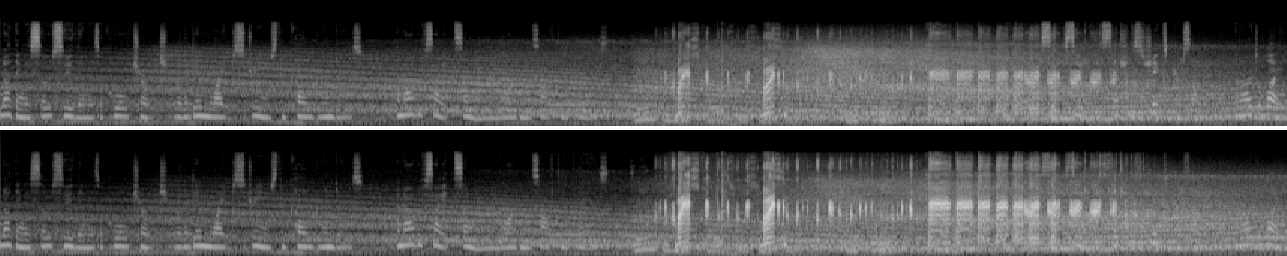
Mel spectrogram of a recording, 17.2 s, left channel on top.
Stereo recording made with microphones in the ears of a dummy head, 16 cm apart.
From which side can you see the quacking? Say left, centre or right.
right.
